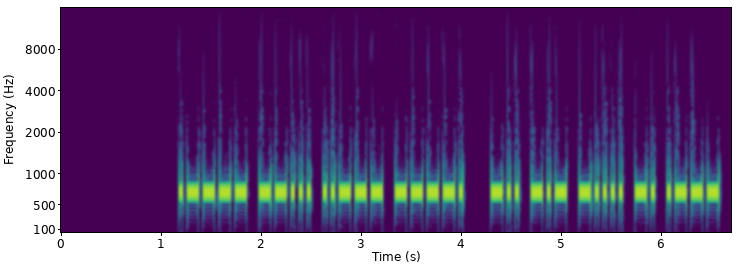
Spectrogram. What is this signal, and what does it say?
Morse code, heard as a keyed tone, about 30 wpm, 700 Hz. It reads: 1729 DK6NJ
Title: Worked All Europe DX Contest - QTC Exchange - 30wpm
